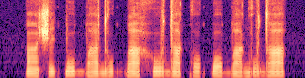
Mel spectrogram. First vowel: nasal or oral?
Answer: nasal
